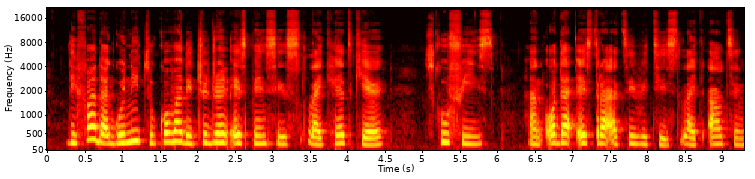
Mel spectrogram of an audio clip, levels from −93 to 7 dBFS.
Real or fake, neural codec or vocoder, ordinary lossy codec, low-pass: real; none; none; none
